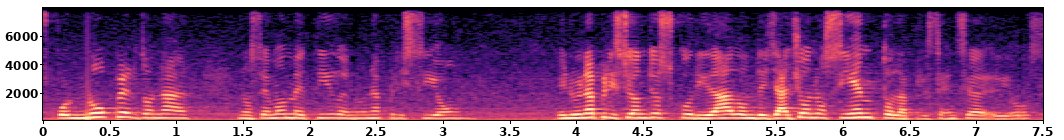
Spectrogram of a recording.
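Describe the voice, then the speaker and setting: A woman's voice: slight background noise, rough recording. A woman preaching a sermon, acting out quoted characters and asking the congregation direct questions. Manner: impassioned, acts out quoted characters with rising pitch.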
